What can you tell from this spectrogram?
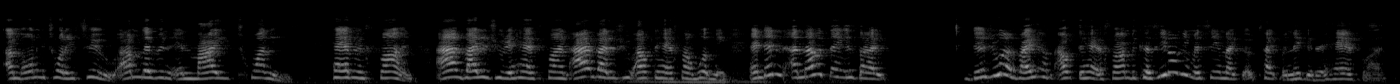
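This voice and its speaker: Bright, high-voiced sassy young woman. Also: brisk. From Baltimore, USA. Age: 20s. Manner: blunt, sassy, loud and animated with slang and swearing. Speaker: vlogger reacting to a reader's story. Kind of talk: casual reaction commentary.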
